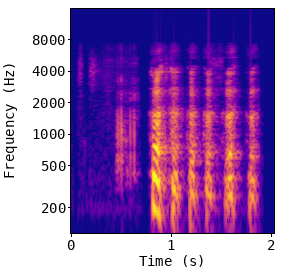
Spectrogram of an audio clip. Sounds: Laughter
